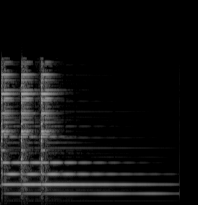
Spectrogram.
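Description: Notification-bell sound effect: a bright bell struck three times in quick succession, then ringing on as a steady chord that fades slightly and cuts off abruptly.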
